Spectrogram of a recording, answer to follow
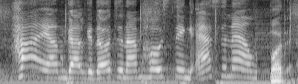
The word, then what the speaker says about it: Gal Gadot: Hi, I'm Gal Gadot and I'm hosting SNL.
